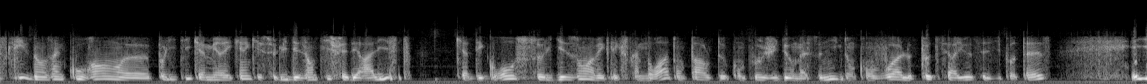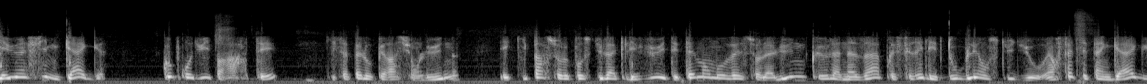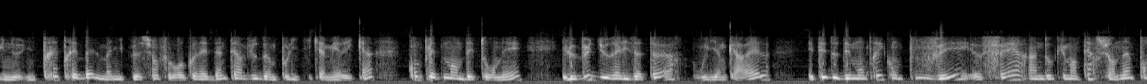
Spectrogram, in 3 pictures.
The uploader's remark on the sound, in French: par téléphone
